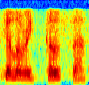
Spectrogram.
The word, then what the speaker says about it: Villaraigosa: Villaraigosa.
